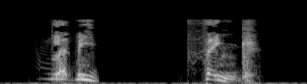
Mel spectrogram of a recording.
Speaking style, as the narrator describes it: Draco said, his voice coming out in something of a croak

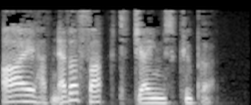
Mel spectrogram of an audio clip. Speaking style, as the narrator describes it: the deliberate malice of her drawling

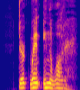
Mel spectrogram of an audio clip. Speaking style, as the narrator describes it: Summer panted

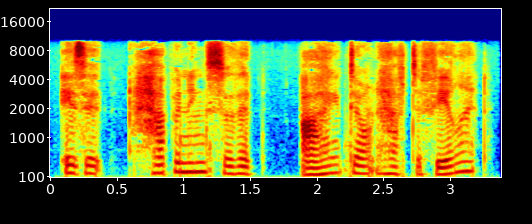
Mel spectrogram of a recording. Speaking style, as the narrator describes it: She asked quietly

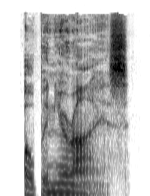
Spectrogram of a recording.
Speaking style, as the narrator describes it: he whispered

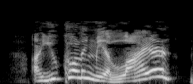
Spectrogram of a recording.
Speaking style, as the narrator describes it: she nearly screamed

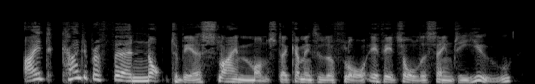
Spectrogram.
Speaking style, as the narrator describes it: said Angua haughtily

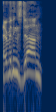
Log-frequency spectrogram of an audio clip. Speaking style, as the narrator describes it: Jason called out

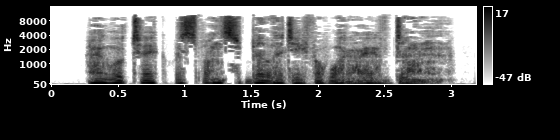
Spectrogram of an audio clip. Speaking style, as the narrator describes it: Dalinar whispered

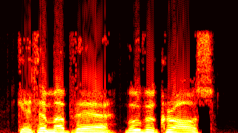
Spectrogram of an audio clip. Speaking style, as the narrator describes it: Putnam was shouting

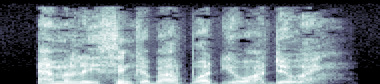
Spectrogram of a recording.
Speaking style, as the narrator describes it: he added in a whisper

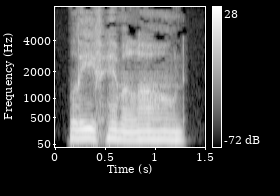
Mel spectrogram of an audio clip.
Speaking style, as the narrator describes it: Baker said quietly

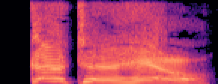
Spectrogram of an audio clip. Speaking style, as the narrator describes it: Philip screams

